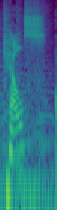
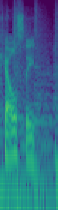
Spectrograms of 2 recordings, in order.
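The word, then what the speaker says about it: Kelce: Travis and Travis Kels. – Also, apparently it's not pronounced Kelsey.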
